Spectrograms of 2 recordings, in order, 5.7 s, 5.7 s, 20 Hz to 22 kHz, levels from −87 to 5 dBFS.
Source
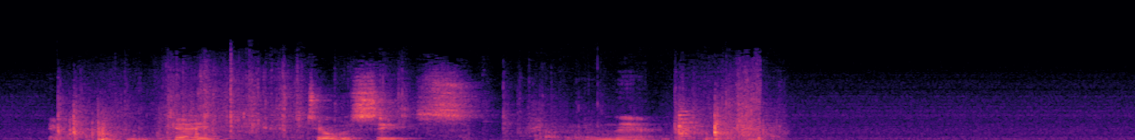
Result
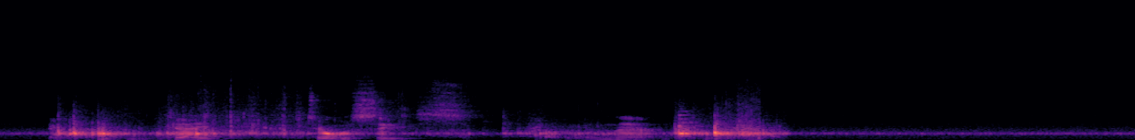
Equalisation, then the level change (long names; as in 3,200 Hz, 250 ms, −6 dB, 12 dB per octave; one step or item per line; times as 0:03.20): resonant band-pass 1,100 Hz, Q 11
+5.5 dB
